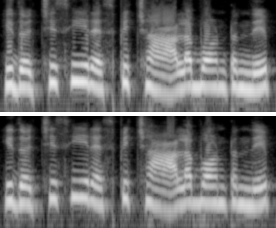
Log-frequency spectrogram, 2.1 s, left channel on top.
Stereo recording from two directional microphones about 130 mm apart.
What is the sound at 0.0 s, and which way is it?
Speech, 30° left (ahead or behind).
